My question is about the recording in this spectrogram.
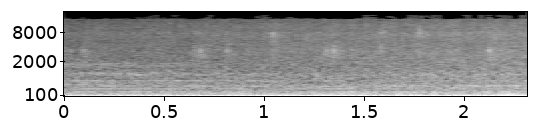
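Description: Steady rain falls in a graveyard, a continuous dense hiss with soft scattered droplet taps over a low rumble, alone with no voices.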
